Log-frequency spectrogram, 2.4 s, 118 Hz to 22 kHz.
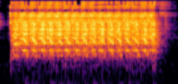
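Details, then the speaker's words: Honda CBR 600RR, about 10,992 miles, after engine failure and repair, fresh battery fitted: strong even starter cranking, engine spins freely but never fires; suspected no fuel getting through, hoses to be checked. "Yep. Yeah, there's something going on with the no gas."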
